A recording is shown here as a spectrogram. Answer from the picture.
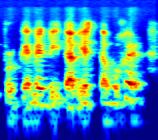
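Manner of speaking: high, hurt little complaint; mock crestfallen. Fruit seller shouted at by concierge, mock crestfallen. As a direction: play the wounded fruit seller.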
